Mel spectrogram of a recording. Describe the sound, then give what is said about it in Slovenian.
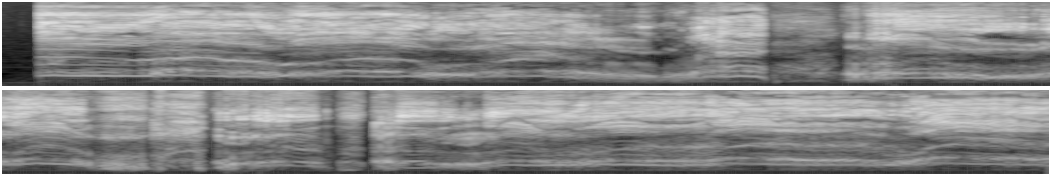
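Loud, nearly continuous grunting and squealing from a pig in a city setting, the calls sliding up and down in pitch with a few short breaks between bursts. “A je to pujs? Uh, ja, zdaj pa dejansko je.”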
